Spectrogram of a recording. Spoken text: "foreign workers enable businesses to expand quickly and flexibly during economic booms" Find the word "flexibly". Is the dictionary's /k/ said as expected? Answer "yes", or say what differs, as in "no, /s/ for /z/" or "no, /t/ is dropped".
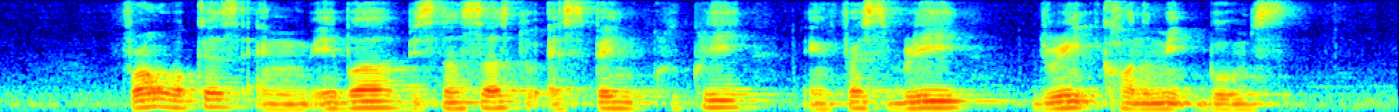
no, /k/ is dropped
